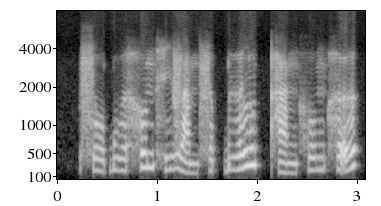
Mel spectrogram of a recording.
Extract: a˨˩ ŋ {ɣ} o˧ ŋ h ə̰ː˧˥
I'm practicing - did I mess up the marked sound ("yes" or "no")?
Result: yes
